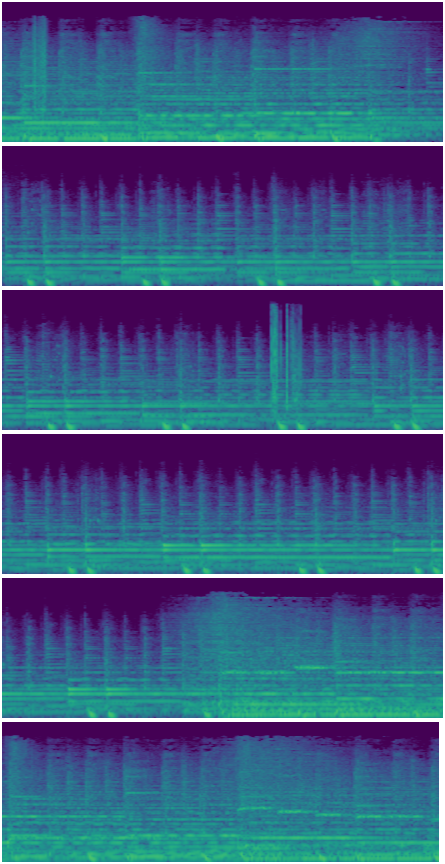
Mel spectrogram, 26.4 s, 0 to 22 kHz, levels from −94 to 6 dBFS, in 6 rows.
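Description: Two short bursts of cable scratch noise cut in, from 0.31 to 0.46 s and from 11.48 to 11.82 s, with rough, uneven crackle roughly as loud as the sound itself. It's likely a worn lead or connector being moved, its contact flickering.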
